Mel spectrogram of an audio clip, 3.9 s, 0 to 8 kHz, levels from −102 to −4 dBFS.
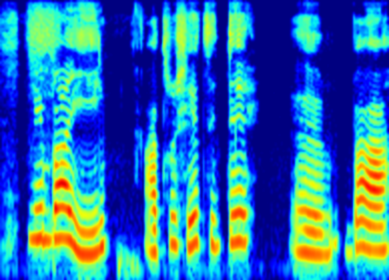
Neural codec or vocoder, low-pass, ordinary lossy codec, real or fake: none; none; none; real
